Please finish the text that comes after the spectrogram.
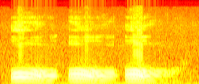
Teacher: So, long English vowel sound, or. My lips are rounded. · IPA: ɔː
